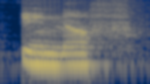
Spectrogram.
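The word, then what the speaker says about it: enough: अगर आपको इंग्लिश में कहीं पर यूजीएच लिखा मिले तो यूजीएच को पढ़ते हैं फ क्या पढ़ते है फ यहां पर हमारा ओ साइलेंट रहेगा तो मीनिंग क्या बनी इनफ इनफ इनफ का मतलब होता है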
